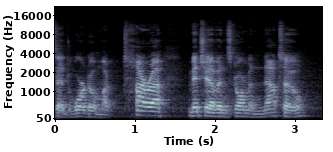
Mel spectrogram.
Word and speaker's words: Nato: mctara mitch evans norman natto i found out that's the correct pronunciation not nato jake dennis john eric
